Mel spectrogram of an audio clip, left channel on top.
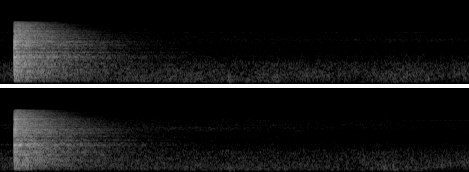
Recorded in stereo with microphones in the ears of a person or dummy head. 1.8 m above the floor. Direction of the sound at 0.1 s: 20° left (ahead or behind).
